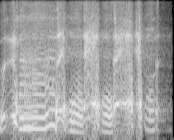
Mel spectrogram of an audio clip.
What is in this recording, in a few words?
Cough strong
